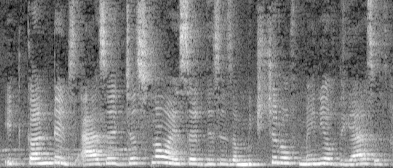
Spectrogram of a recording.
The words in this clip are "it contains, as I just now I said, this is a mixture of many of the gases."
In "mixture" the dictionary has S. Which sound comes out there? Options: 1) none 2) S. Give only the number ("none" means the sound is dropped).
2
